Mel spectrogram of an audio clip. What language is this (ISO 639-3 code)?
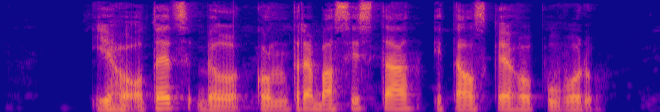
ces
